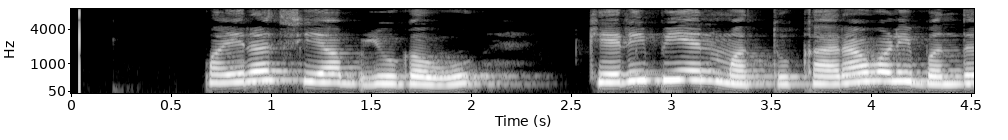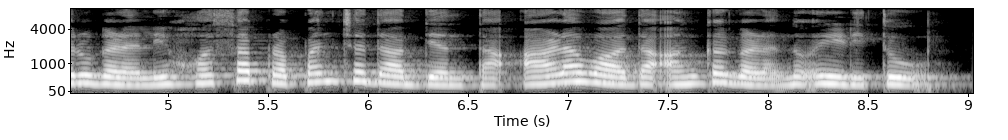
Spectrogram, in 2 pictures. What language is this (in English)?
Kannada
